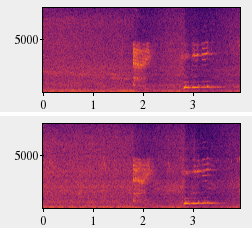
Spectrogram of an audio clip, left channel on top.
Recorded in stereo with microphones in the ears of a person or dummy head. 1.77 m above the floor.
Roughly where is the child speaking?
Left.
